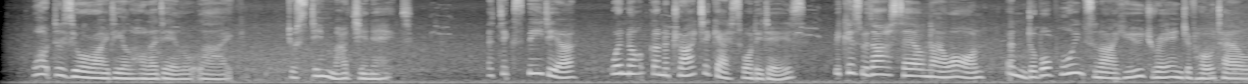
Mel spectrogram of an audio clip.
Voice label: Radio Commercial, british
